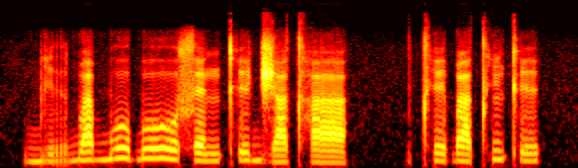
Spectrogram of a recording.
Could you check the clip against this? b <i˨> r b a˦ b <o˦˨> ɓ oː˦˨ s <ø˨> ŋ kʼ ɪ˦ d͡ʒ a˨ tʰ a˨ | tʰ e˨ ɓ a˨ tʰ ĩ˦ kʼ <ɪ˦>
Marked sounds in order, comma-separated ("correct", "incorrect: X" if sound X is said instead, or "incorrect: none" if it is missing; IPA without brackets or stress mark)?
correct, correct, incorrect: ɛ˨, correct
